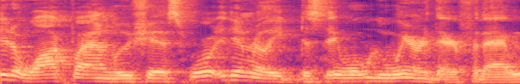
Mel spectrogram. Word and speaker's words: Lucius: How do you say Lucius? – I think it's just Lucius.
